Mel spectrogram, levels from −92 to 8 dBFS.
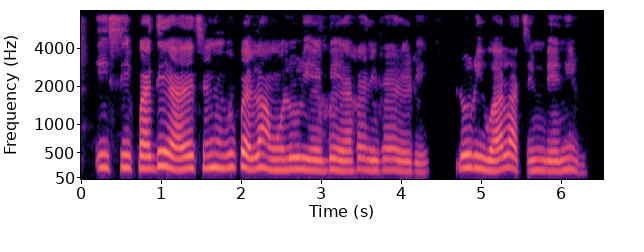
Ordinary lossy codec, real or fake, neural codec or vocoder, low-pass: none; fake; vocoder, 44.1 kHz, 128 mel bands every 256 samples, BigVGAN v2; 7.2 kHz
